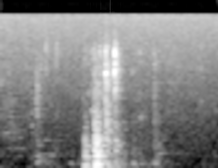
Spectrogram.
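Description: A door being closed, the loudest part about a second in.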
